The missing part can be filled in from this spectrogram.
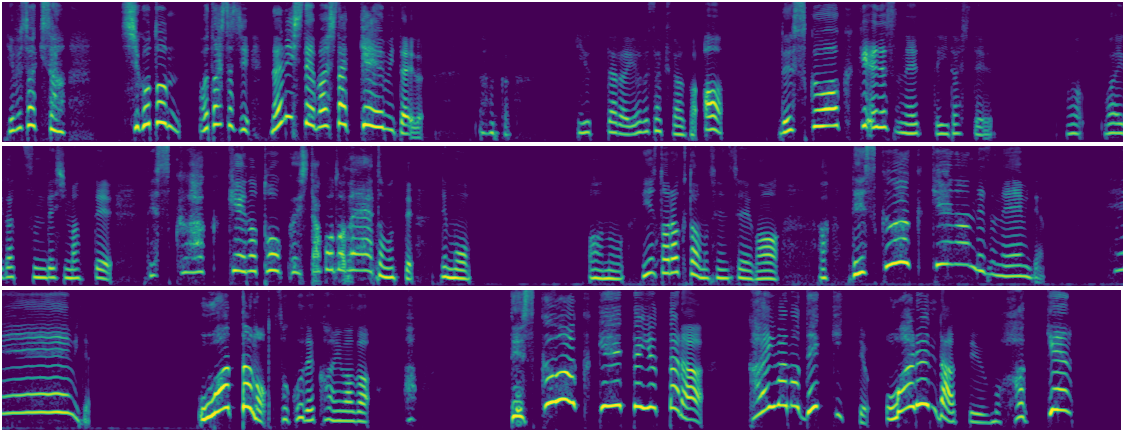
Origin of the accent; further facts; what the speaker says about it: Tokyo, Japan; どこから来たんですかまではなんか私も意気揚々と、あ東京なんですみたいな、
